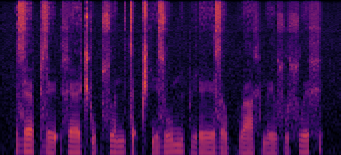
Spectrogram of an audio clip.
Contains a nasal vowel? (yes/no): no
